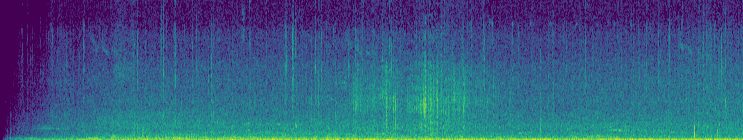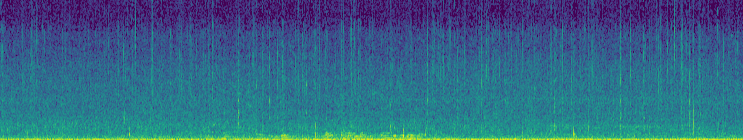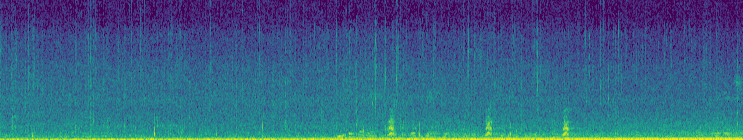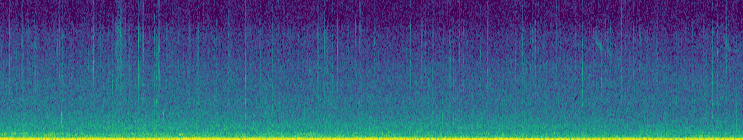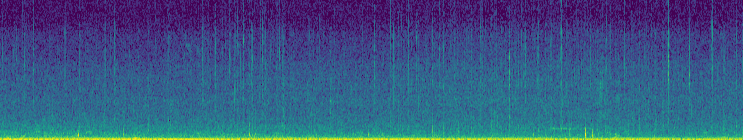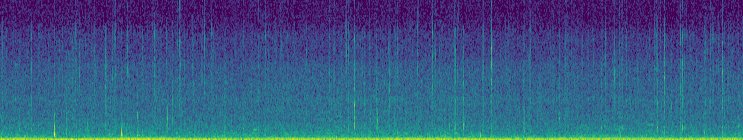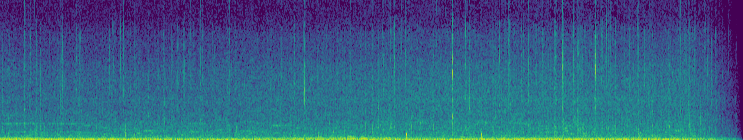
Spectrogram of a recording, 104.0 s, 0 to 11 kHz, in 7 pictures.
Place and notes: berlin, lohmühlenufer: abfallbehälter - the city, the country & me: wastebasket
rain drops falling down on the waste beside a wastebasket
the city, the country & me: june 14, 2008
